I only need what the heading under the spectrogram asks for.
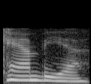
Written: cambia

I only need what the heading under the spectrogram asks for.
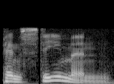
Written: penstemon

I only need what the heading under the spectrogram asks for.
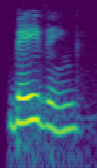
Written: bathing

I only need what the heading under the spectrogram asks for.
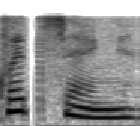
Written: Klitzing

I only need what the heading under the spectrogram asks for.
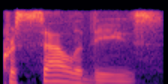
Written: chrysalides

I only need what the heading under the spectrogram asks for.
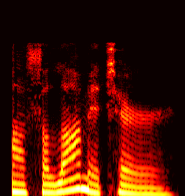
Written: oscillometer

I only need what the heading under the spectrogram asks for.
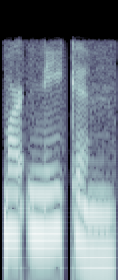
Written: Martinican

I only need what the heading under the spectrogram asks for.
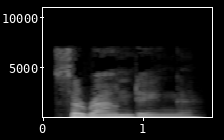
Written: surrounding

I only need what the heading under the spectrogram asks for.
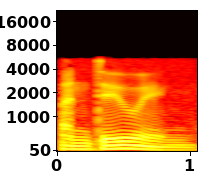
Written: undoing

